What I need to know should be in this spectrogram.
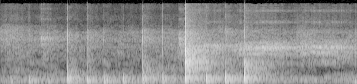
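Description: A metal spoon knocks and scrapes against crumbly soil.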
